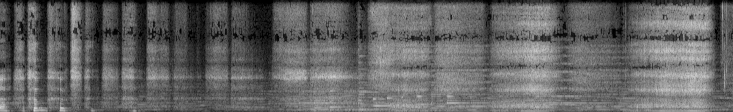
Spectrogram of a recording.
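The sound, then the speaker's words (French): A man snores heavily in slow, rhythmic breaths, each rasping snore swelling every few seconds, fairly loud, after a few brief rustling clicks at the start. “Il sanglota tellement qu'il finit par s'endormir.”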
